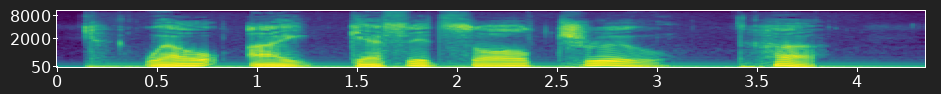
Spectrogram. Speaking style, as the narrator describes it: Ned Vince muttered in a flat tone

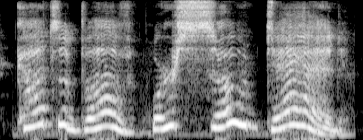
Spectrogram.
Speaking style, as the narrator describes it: Jirina shouted over the discouraged crowd

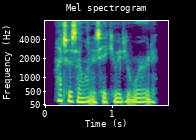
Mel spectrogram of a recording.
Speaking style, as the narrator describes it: Young said quietly

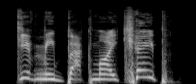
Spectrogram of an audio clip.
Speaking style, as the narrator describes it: he roared

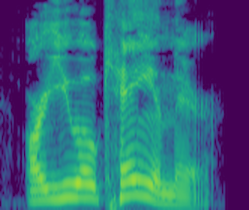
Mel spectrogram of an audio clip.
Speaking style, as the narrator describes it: yelled again

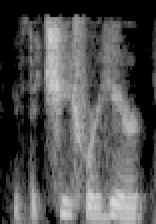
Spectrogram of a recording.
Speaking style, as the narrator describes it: muttered

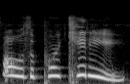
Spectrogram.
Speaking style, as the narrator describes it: cried Gloria, sincerely moved

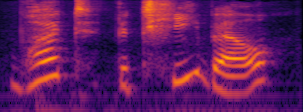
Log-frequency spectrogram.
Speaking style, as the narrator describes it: cried everybody

